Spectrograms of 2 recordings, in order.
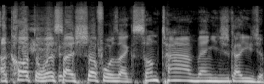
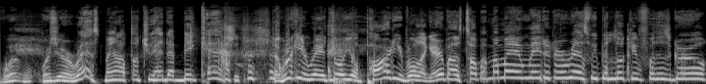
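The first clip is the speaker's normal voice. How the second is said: higher-pitched imitation of a teasing sergeant; mock ribbing; 9 semitones higher than usual. Sergeant teasing officer over the lost arrest, mock ribbing. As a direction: rib the rookie in a raised voice. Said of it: "she gave me some shit".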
